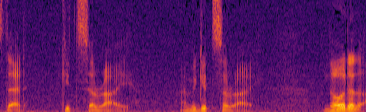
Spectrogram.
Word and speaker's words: Githzerai: Know that I am a how do you pronounce that? Githzerai.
